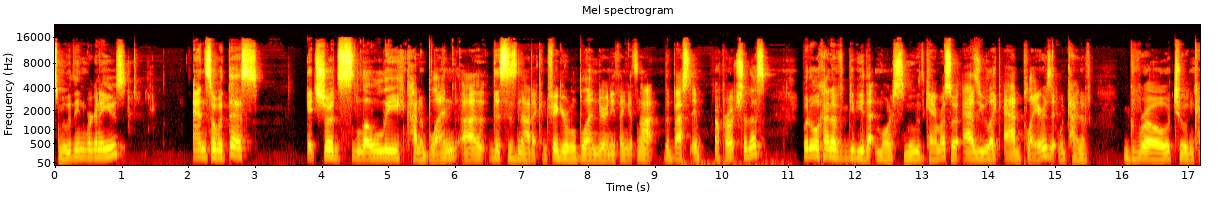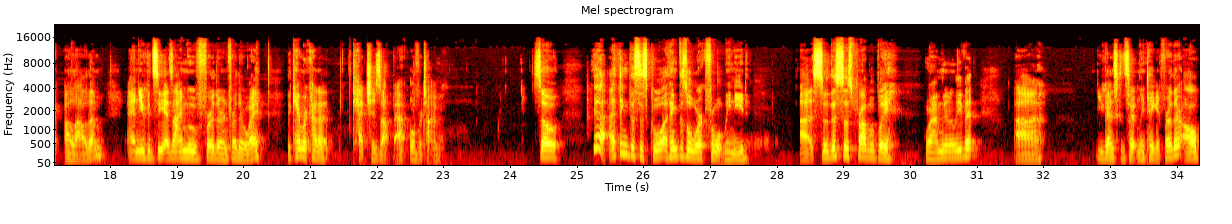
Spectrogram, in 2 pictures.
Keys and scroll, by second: 0.9 ctrl+s, 2.8 ctrl+shift+s.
